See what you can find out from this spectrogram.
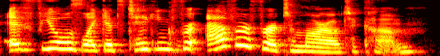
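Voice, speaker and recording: A woman voicing an eager, excitable five-year-old princess in a storybook reading. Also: high-pitched, moderate pace. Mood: impatient.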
